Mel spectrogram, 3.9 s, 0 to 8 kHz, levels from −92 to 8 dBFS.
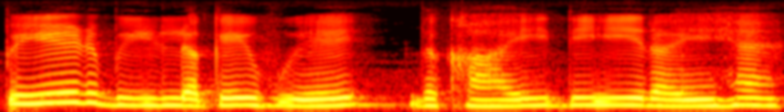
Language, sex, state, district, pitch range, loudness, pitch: Hindi, female, Punjab, Fazilka, 180-195 Hz, -12 LUFS, 190 Hz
